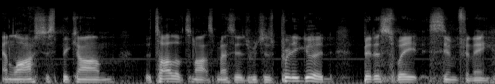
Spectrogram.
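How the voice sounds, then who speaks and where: In an Australian accent, a man talks at a fairly quick pace in a medium pitch. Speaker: guest preacher, cardiac sonographer by day. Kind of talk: sermon. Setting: church. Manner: casual, hesitant with fillers.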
